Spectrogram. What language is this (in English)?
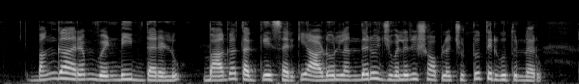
Telugu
